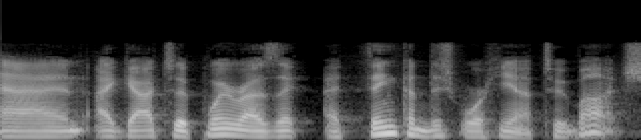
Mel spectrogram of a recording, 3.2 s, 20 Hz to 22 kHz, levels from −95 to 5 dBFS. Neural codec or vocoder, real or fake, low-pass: codec, 16 kHz, 0.5 kbps, FunCodec, trained on LibriTTS, 25 frames a second; fake; 7.2 kHz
